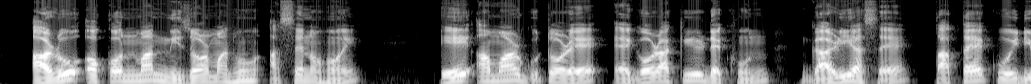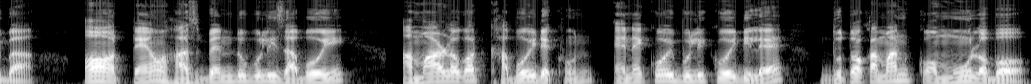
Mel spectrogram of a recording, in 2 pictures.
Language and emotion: Assamese, neutral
